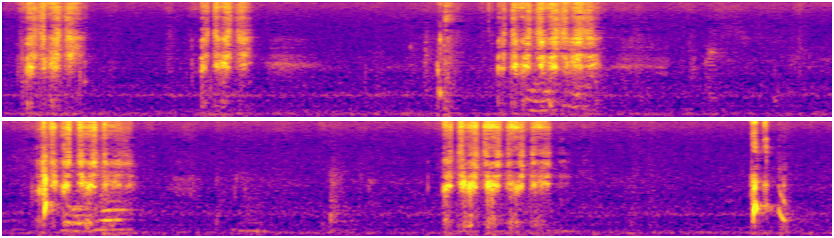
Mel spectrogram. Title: Hiccups, cutie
